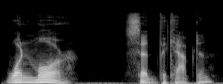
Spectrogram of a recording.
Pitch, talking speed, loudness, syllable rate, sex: 95 Hz, 135 wpm, -17 LUFS, 4.2 syllables/s, male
